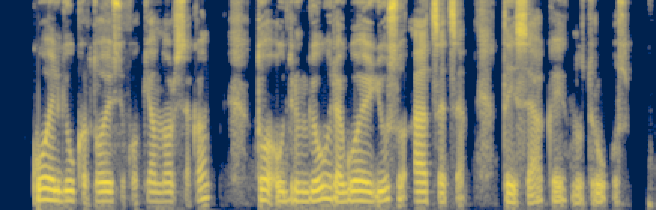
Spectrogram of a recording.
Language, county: Lithuanian, Klaipėda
